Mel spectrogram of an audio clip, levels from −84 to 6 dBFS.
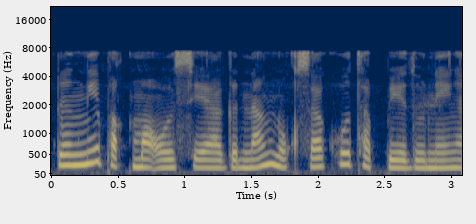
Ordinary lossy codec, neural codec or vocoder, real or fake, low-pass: none; none; real; 7.2 kHz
